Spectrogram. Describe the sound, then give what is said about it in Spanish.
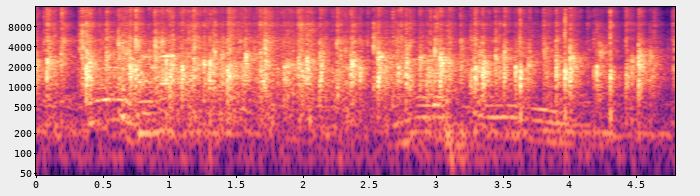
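An audience breaks into loud, sustained applause for Jesus, a dense crackle of many hands clapping steadily for several seconds while voices call out and murmur underneath. “El aparato se perdió y cuando llegó aquí ya pues, empezó a Fuerte el aplauso de Jesús.”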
